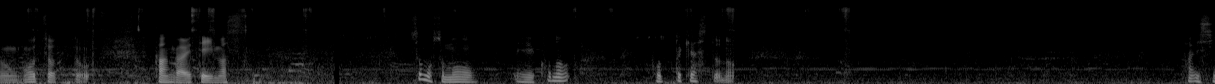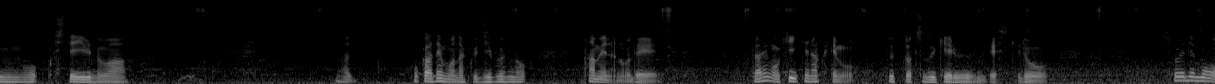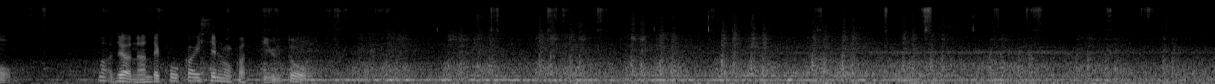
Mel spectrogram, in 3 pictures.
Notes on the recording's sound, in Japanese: 真冬の野外。特に後半部分で路上音をカットしていません。外はうるさい。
